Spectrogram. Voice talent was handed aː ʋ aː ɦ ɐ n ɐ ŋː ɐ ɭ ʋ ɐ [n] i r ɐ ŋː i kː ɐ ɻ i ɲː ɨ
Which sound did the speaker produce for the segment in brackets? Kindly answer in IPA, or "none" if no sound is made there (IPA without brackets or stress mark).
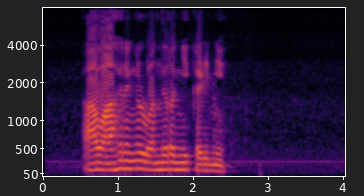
nː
